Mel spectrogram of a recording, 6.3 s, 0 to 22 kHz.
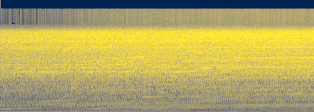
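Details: Ford 4.6 V8 idling with a steady, raspy buzz over an even engine pulse from a failed anti-drainback valve in a Prime Guard oil filter; a second filter of the same brand buzzed the same, and the owner had wondered about torque converter or transmission front pump.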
